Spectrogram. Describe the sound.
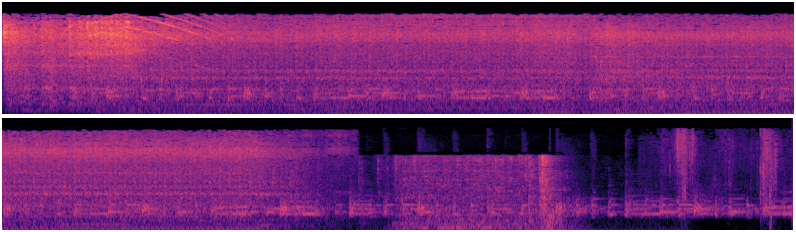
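A big red van's engine starts up and settles into a steady mid-pitched rumbling idle that runs for several seconds, then shifts briefly near the end.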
